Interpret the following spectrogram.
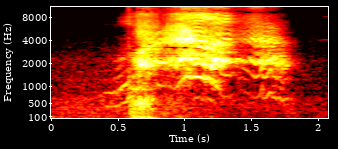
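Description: Baby giving one long, high-pitched squeal of delight, starting about half a second in and wavering in pitch before stopping shortly before the end.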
